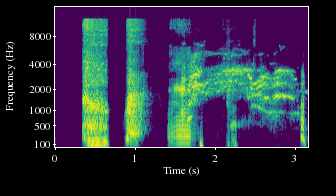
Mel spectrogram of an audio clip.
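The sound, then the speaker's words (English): A voice imitates a cannonball splash: two short, breathy bursts, then a longer gurgling, noisy vocal rush that trails off, with no other sounds. “What's that splash sounding like”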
